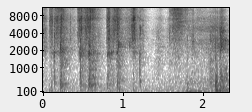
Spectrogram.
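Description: Tarot cards shuffled by hand in quick riffling bursts, close and fairly loud, a few rapid flutters in a row with no talk over them.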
